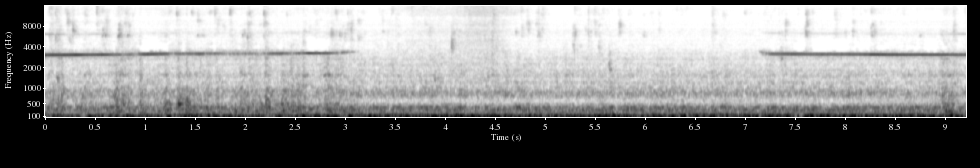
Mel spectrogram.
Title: Bosch - Very strange noises + unbalanced spin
